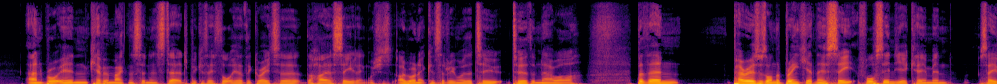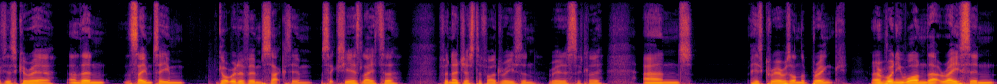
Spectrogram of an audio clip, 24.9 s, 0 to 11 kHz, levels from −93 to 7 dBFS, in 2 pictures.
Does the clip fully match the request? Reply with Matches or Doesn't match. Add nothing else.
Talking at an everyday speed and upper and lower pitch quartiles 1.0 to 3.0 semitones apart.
Matches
